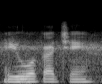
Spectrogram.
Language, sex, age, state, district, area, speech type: Marathi, male, 30-45, Maharashtra, Amravati, urban, spontaneous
